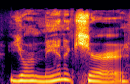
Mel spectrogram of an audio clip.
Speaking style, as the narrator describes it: he says

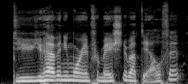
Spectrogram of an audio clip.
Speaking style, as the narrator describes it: asked

